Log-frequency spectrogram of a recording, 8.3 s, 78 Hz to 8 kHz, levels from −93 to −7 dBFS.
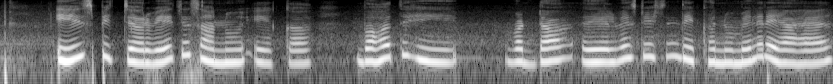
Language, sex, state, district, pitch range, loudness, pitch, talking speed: Punjabi, female, Punjab, Kapurthala, 260-315 Hz, -16 LUFS, 275 Hz, 110 wpm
